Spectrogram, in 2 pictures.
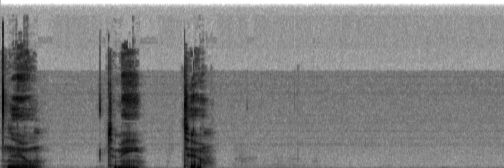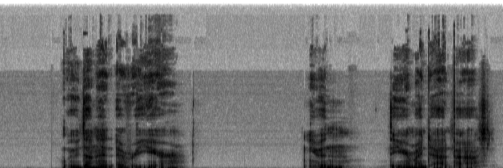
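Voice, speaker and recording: A man voicing a gruff but tender young werewolf boyfriend in an intimate audio roleplay, husky and breathy, speaking low and haltingly. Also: a little mellow, no room sound, exaggerated voice. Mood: wistful, tender. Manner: low, halting, half-whispered delivery.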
